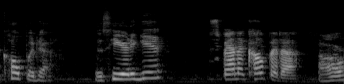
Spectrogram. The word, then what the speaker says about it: Spanakopita: name for it so let me get the pronunciation correctly because I want to make sure I say it to you all correctly spanic Copa spanic Copa it's a it's a Greek um spinach pie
